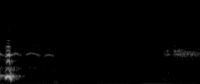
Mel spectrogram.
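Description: A man's brief stifled laugh, a short high-pitched wavering squeak, then near silence until a faint squeaky breath near the end.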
